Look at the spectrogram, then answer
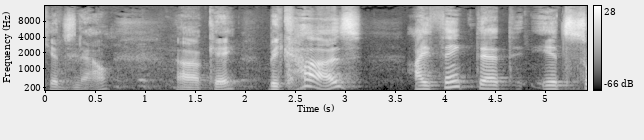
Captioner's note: laughter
